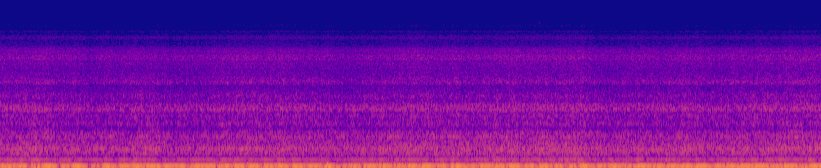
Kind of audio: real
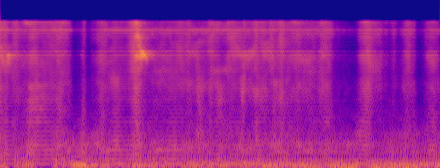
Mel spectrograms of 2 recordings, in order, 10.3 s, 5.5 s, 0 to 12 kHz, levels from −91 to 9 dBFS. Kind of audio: fake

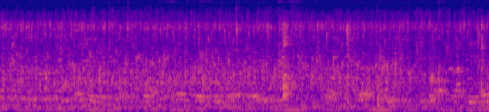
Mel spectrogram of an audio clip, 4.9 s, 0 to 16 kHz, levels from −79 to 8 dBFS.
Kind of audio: real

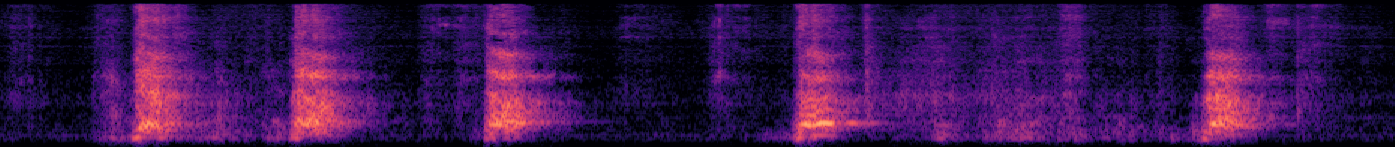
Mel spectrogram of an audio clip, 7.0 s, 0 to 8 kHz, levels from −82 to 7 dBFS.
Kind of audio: fake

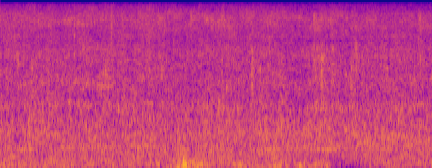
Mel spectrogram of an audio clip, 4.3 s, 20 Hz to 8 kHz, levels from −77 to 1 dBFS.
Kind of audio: fake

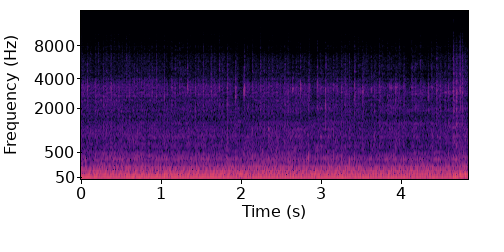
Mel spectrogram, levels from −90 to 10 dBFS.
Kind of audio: fake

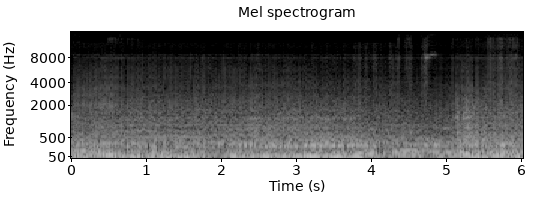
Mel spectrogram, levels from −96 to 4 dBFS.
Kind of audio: fake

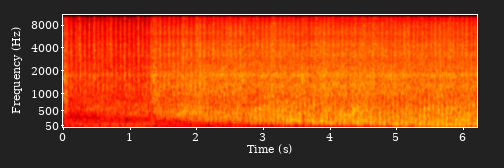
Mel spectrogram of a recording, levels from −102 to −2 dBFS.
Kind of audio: real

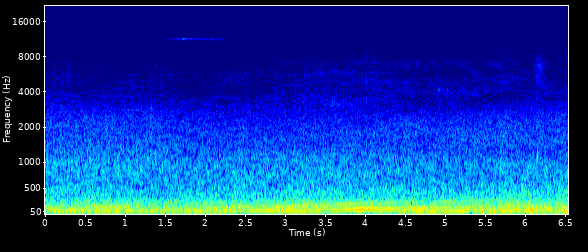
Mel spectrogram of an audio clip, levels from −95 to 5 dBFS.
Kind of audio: real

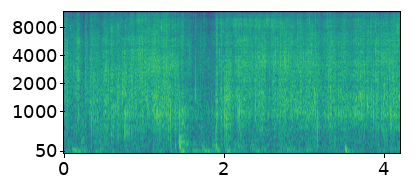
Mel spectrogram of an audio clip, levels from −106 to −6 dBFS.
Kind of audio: real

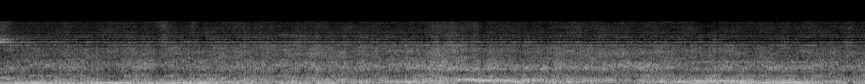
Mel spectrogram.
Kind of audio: fake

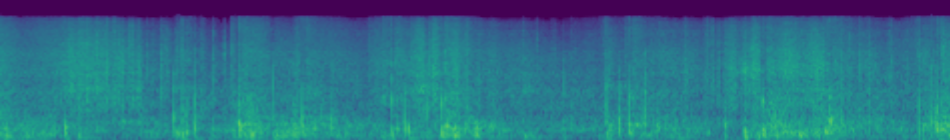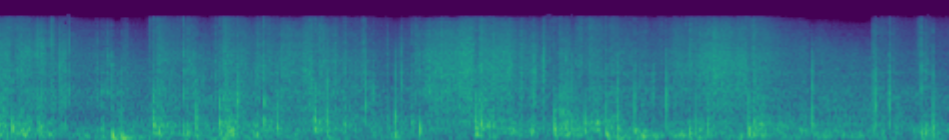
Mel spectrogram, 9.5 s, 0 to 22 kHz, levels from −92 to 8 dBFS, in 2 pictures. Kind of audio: fake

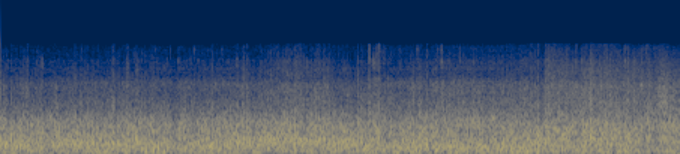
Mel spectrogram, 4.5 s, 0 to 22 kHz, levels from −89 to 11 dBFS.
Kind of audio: real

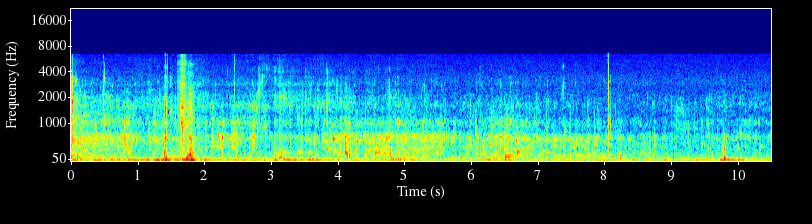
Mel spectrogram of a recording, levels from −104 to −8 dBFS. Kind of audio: real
